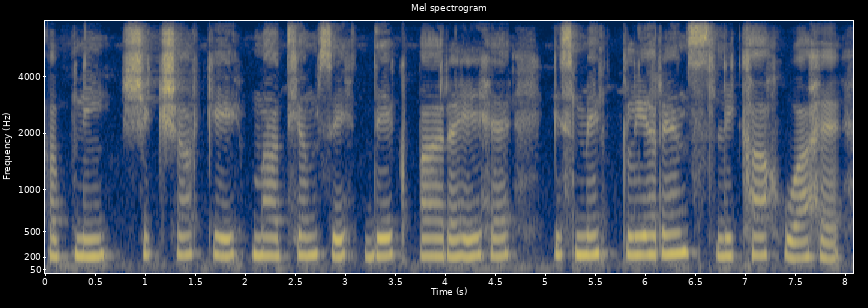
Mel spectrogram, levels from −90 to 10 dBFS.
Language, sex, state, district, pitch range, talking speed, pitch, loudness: Hindi, male, Himachal Pradesh, Shimla, 210-225 Hz, 105 wpm, 220 Hz, -17 LUFS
